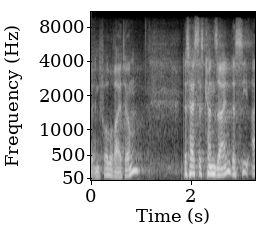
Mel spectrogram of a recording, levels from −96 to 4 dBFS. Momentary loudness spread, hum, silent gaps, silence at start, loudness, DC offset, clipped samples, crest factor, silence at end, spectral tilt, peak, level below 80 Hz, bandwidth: 22 LU; none; none; 0 s; -17 LUFS; under 0.1%; under 0.1%; 16 dB; 0 s; -4.5 dB/octave; -2 dBFS; -44 dBFS; 10 kHz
